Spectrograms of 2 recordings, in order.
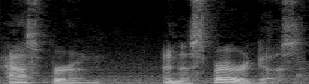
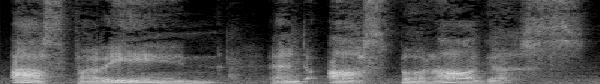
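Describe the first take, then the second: First: The words are pronounced in the ordinary way. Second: The words are pronounced oddly, sounding menacing. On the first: They are just the everyday words. "which is just" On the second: They sound like names of demonic beings. "I've come up with two demonic beings"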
